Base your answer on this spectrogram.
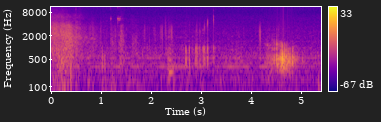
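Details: Adult's stomach growling from hunger, progressing to stomach ache: faint gurgles and squeaks, then a louder drawn-out growl, over some hiss; borborygmi.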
